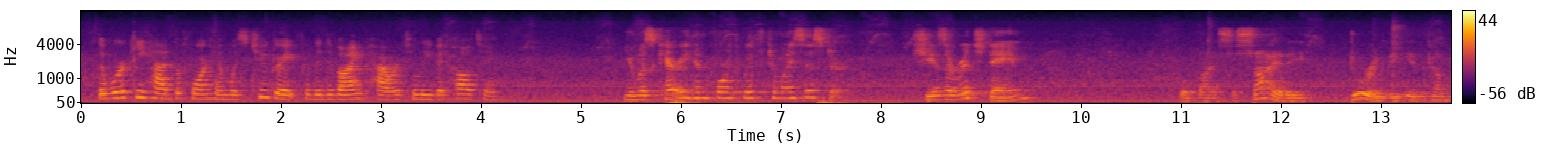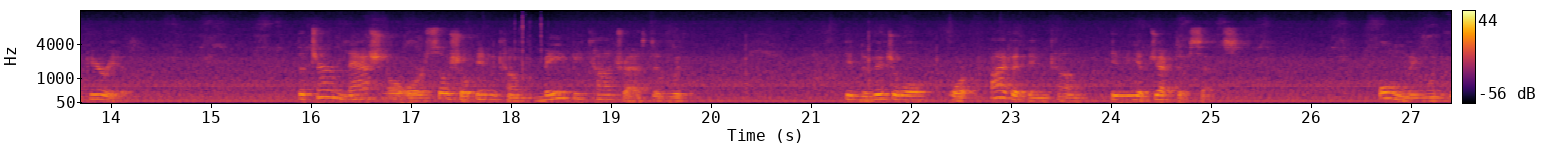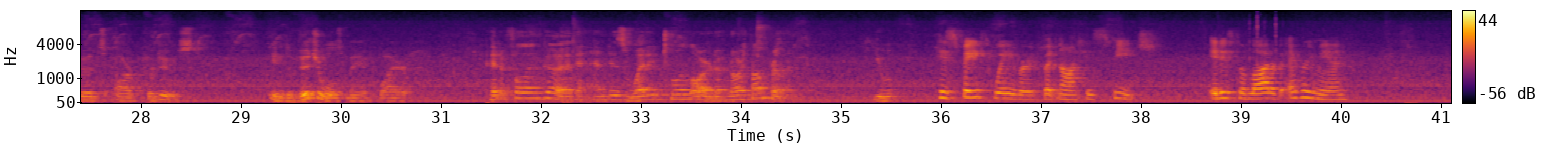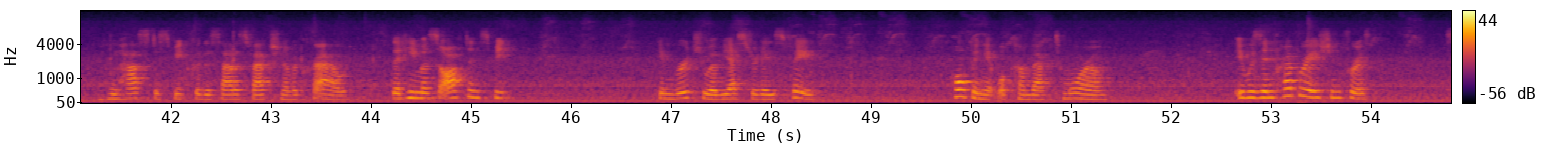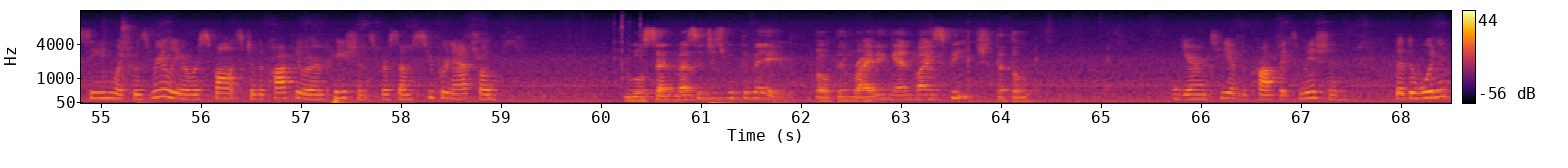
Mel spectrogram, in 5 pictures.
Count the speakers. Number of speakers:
three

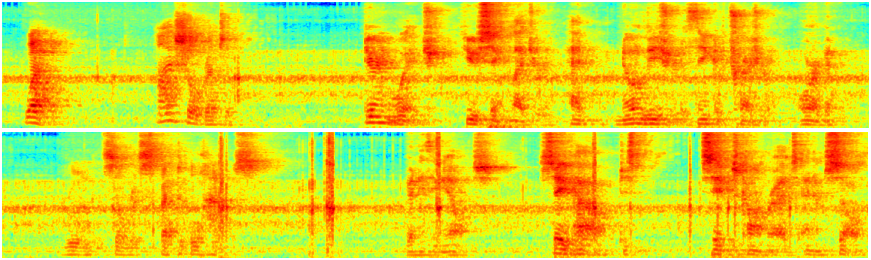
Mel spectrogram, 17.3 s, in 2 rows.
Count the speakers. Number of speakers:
two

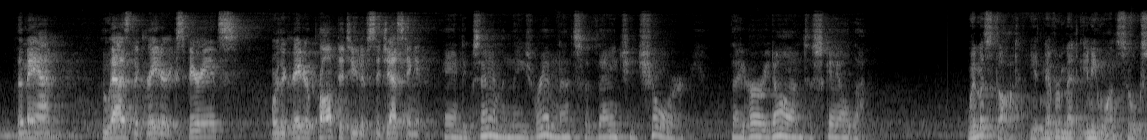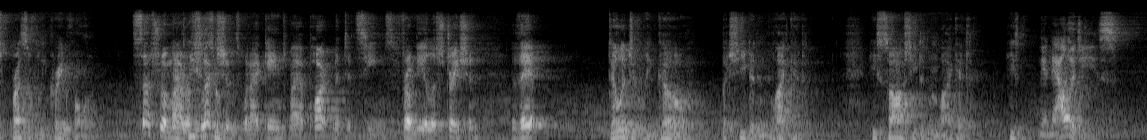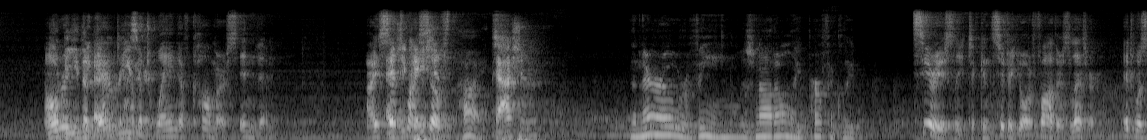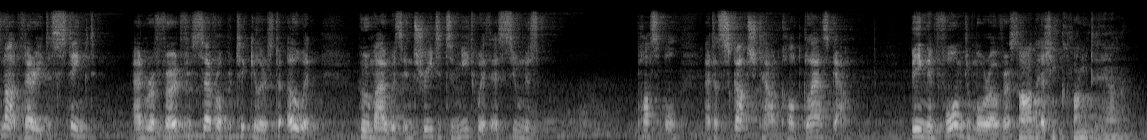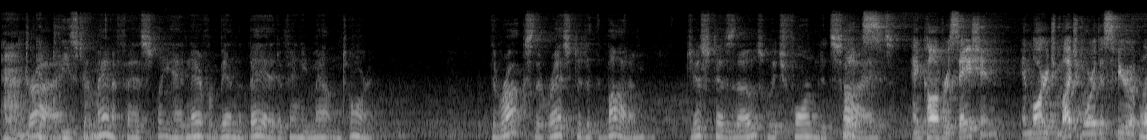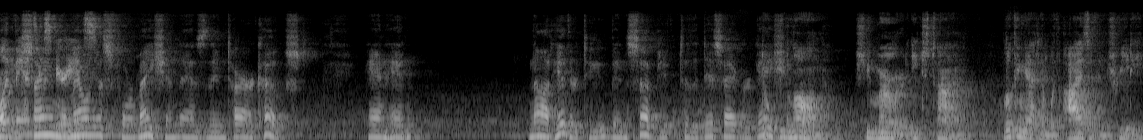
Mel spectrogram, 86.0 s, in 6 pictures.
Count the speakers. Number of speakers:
four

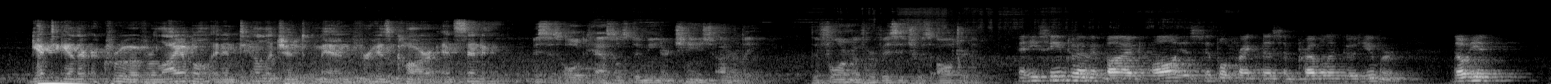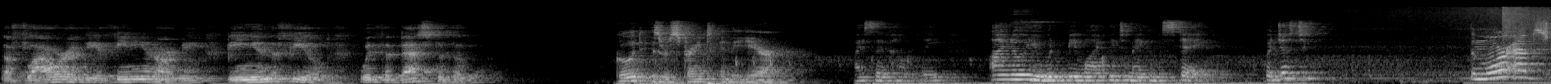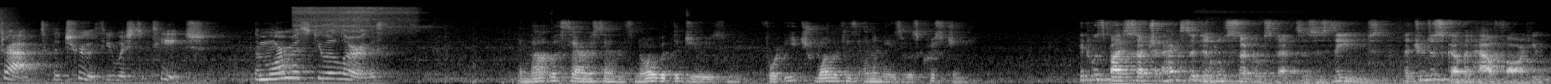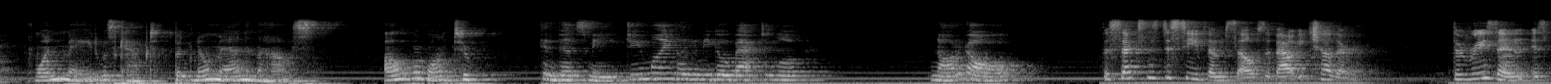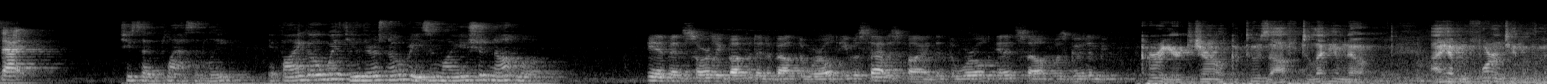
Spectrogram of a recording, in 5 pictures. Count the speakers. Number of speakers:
ten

